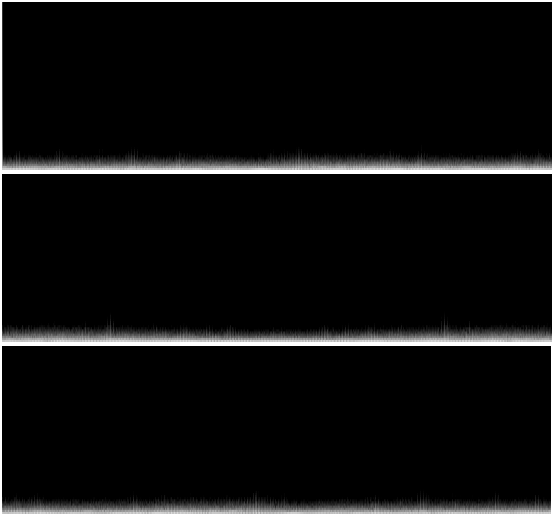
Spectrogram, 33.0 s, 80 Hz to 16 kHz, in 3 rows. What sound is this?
Drone C Simple Tonal [loop]
Needs to be faded in, but otherwise it should properly loop.
Created using Cubase and Retrologue 2.
A simple patch exploring the VSTi's Multi oscillators.
Two oscillators plus a bit of semi-random filter modulation.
